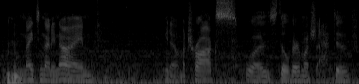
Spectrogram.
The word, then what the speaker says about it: Matrox: in 1999 you know matrox was still very much active contender bugs i keep saying the name wrong matrox correctly um but uh yeah they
